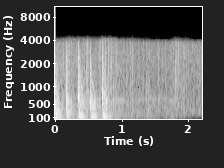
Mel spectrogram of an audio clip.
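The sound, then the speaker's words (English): Four quick, firm knocks on the wooden door of Uncle Everard's bedroom in a steady rhythm, followed by a few fainter, scattered raps, with no voices. “Better knock harder.”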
